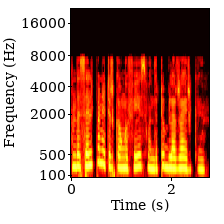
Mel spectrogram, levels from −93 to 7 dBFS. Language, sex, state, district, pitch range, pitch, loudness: Tamil, female, Tamil Nadu, Nilgiris, 215-250 Hz, 230 Hz, -16 LUFS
